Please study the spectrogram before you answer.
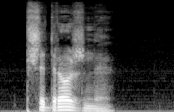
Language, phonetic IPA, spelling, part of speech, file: Polish, [pʃɨˈdrɔʒnɨ], przydrożny, adjective, Pl-przydrożny.ogg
